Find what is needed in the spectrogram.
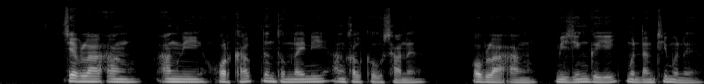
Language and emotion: Bodo, sad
